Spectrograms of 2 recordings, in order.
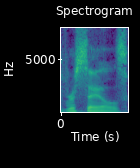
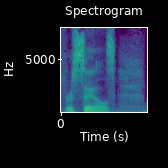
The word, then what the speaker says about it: Versailles: It's spelled the same as Versailles in France. – Yeah. – Where's Versailles? Because it's stupid that it's printed in the U.S. It's pronounced Versailles.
